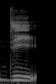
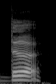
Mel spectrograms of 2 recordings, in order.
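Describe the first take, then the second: First: It begins with a plain d sound. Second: It begins with the tongue between the teeth. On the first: The speaker calls it wrong. "Não é de" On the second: The speaker calls it right. "é the; colocar o T H entre os dentes"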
